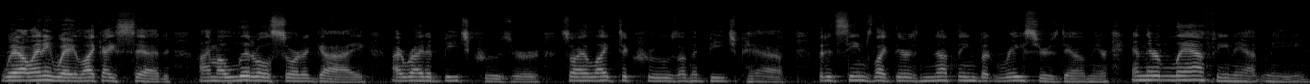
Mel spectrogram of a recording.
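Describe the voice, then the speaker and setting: A man's voice: a little high, measured pace, few pauses, a bit bright. A man playing a literal-minded, earnest and indignant cyclist calling in to a live radio comedy sketch. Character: literal-minded, hapless male bike-cruiser owner calling a radio show. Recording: live stage recording with background noise.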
